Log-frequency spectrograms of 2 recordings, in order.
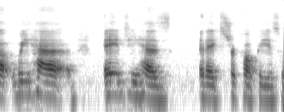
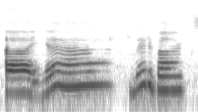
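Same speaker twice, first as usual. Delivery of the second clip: high, softer of-course tone; mock obvious; 5 semitones higher, 4 dB quieter, slower than usual. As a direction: say it like it's obvious. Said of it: "I was like".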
